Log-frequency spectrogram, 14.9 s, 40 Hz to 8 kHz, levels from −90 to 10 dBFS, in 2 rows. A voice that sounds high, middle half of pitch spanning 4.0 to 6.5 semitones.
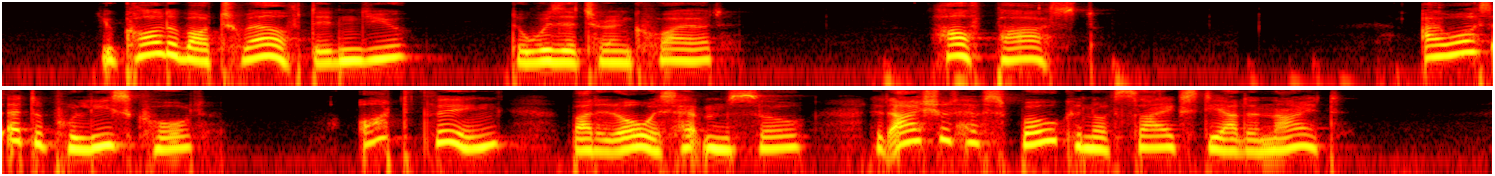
Yes: high, 220 Hz; average, 5.0 semitones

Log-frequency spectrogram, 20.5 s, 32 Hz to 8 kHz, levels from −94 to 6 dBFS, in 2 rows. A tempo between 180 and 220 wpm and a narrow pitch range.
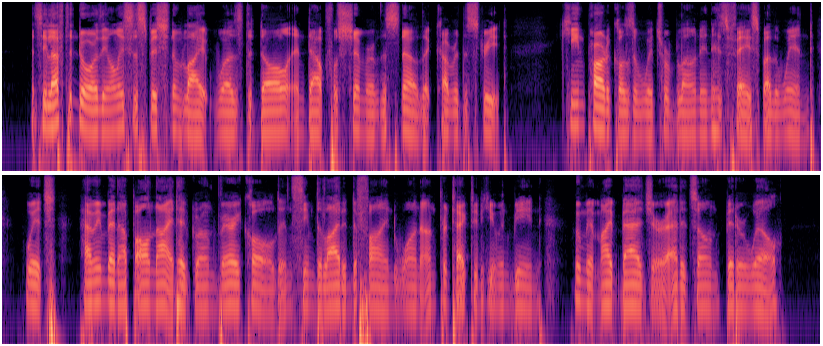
Yes: average, 185 wpm; narrow, 1.8 semitones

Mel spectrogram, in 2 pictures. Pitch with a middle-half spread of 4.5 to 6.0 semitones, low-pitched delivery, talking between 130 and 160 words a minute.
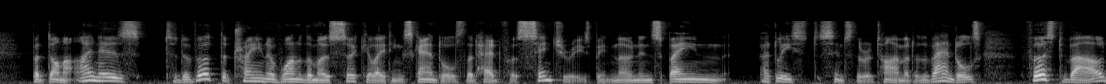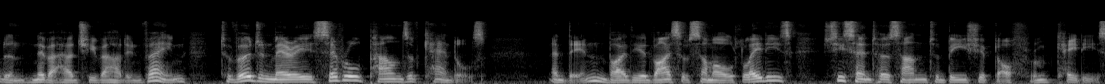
No: average, 5.1 semitones; low, 115 Hz; average, 175 wpm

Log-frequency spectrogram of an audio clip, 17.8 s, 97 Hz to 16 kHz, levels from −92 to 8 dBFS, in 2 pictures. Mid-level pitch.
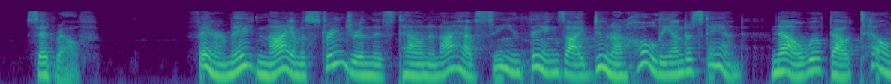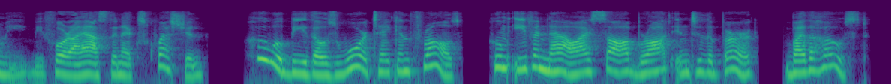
No: high, 195 Hz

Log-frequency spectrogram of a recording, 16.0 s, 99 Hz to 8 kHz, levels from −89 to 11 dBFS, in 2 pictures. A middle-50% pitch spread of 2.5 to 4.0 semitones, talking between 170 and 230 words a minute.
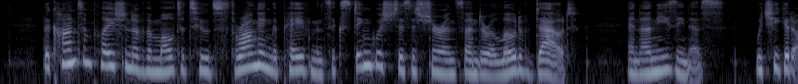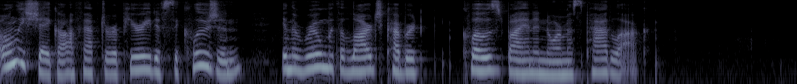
No: average, 3.7 semitones; average, 155 wpm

